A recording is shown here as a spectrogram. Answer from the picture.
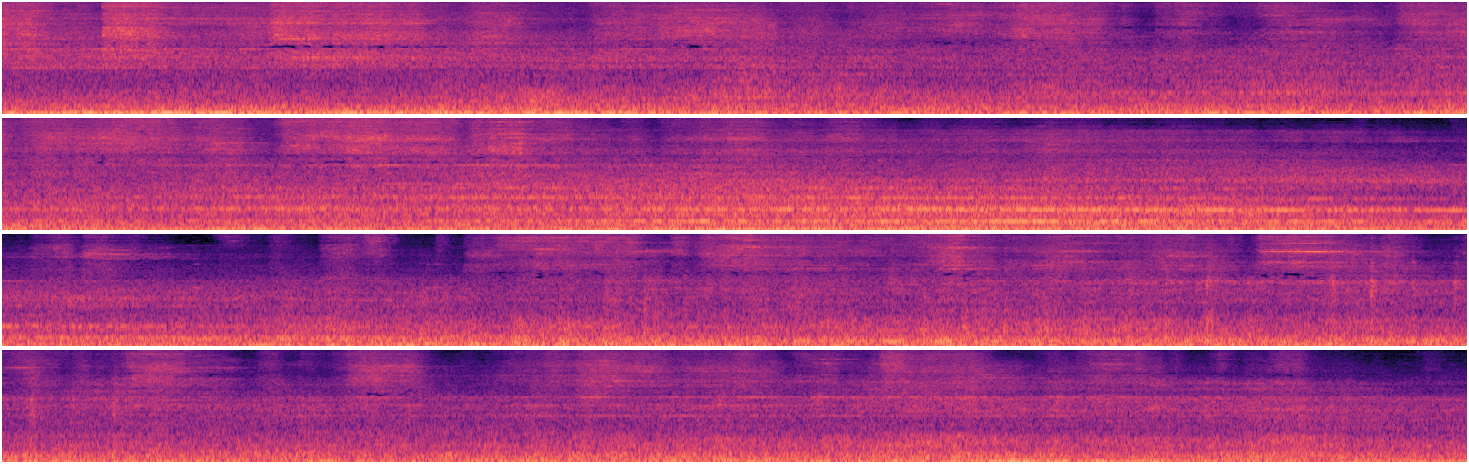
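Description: Double-stack container cars rolling past: a steady rumble and rattle of steel wheels on the rails, with a whining wheel squeal on the curve around the middle.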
